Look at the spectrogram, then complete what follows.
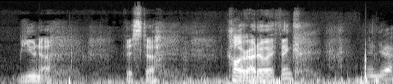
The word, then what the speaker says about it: Buena Vista: I know it's spelled Buena, good Vista, but heard the locals pronounce it Buena Vista, Colorado, I think.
